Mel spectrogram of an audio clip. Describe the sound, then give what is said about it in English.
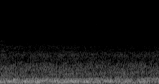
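A steady, heavy roar of the jet engines of a Salian Wealth helo jet fills the whole moment, a deep continuous rumble that stays loud without letting up. “You squint your eyes and manage the light, and the message repeats itself once more, now audible even over the roaring of the jets.”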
